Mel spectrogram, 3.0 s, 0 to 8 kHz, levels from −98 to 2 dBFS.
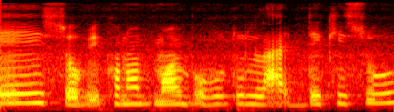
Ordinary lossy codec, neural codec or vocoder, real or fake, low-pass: none; none; real; 7.2 kHz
